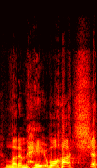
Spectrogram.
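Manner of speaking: high, slow words broken by real laughter; laughing. Real, not acted. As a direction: laugh through it, too amused to keep a straight face. Laughing at her own joke.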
